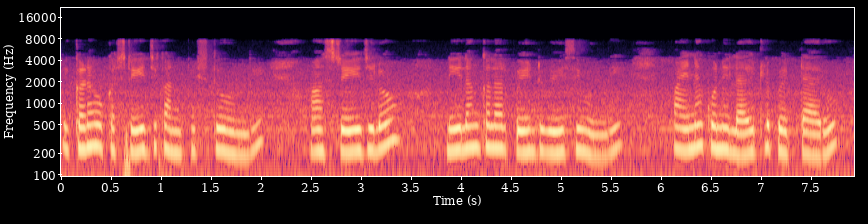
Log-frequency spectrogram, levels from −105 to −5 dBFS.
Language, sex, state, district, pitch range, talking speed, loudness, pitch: Telugu, female, Telangana, Mahabubabad, 210-235 Hz, 120 wpm, -15 LUFS, 220 Hz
